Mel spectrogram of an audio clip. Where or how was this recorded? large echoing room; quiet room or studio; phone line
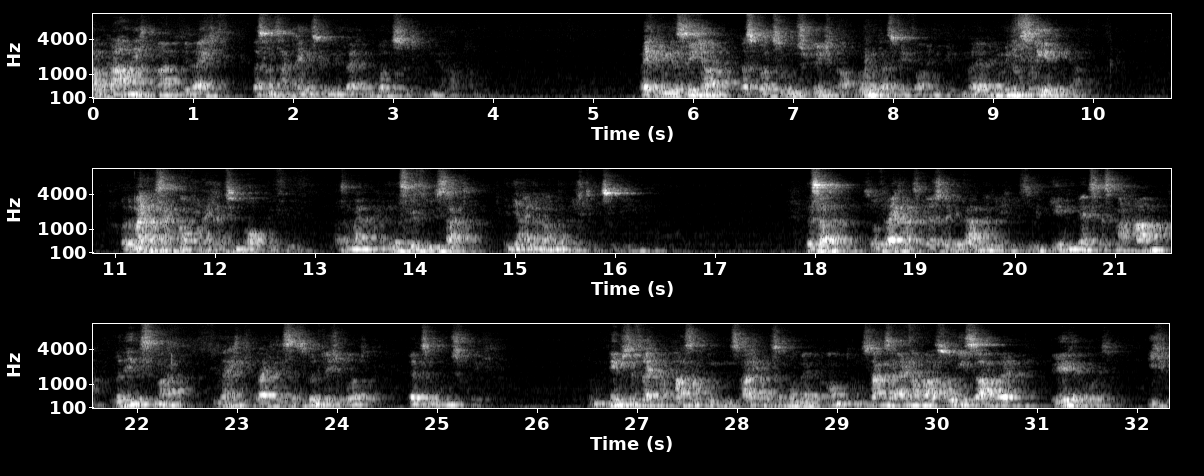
large echoing room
